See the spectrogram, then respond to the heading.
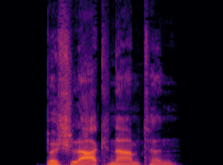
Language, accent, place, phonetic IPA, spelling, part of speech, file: German, Germany, Berlin, [bəˈʃlaːkˌnaːmtn̩], beschlagnahmten, adjective / verb, De-beschlagnahmten.ogg
- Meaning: inflection of beschlagnahmen: 1. first/third-person plural preterite 2. first/third-person plural subjunctive II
